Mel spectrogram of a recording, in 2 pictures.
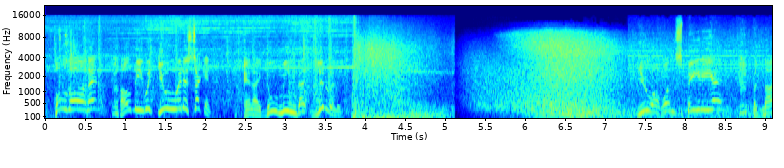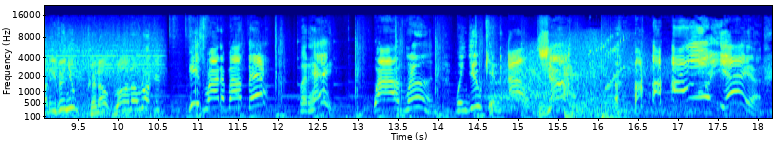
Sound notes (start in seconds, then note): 4.0 rocket roars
